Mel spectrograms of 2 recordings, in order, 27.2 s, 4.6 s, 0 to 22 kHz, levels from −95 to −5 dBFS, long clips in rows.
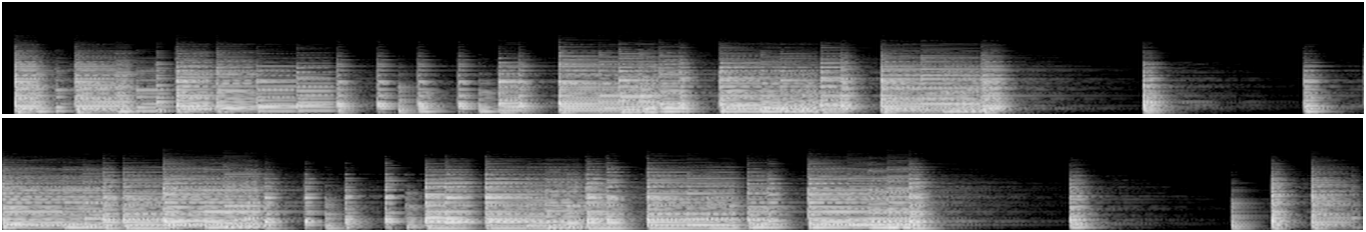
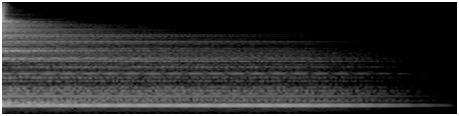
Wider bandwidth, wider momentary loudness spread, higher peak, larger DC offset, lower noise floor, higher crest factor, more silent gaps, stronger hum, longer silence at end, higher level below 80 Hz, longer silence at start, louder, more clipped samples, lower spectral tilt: second, 4.8 kHz vs over 20 kHz; second, 9 LU vs 16 LU; about the same, -6 dBFS vs -8 dBFS; neither; first, -82 dBFS vs -72 dBFS; second, 18 dB vs 34 dB; neither; neither; second, 0.05 s vs 0.5 s; first, -40 dBFS vs under -90 dBFS; about the same, 0.1 s vs 0 s; first, -23 LUFS vs -41 LUFS; neither; first, -11.5 dB/octave vs 0 dB/octave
